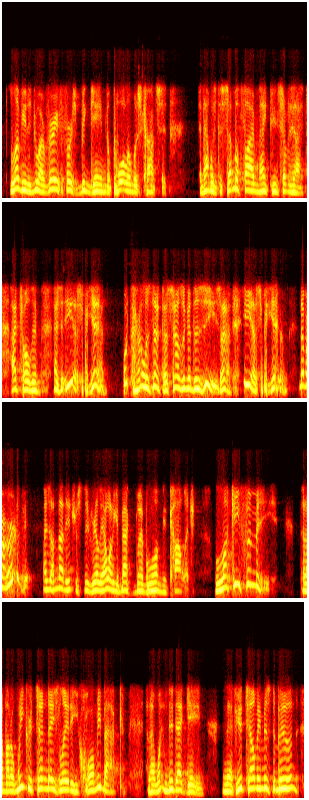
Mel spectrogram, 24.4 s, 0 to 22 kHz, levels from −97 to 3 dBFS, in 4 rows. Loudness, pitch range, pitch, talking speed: -16 LUFS, 150-200 Hz, 170 Hz, 215 wpm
